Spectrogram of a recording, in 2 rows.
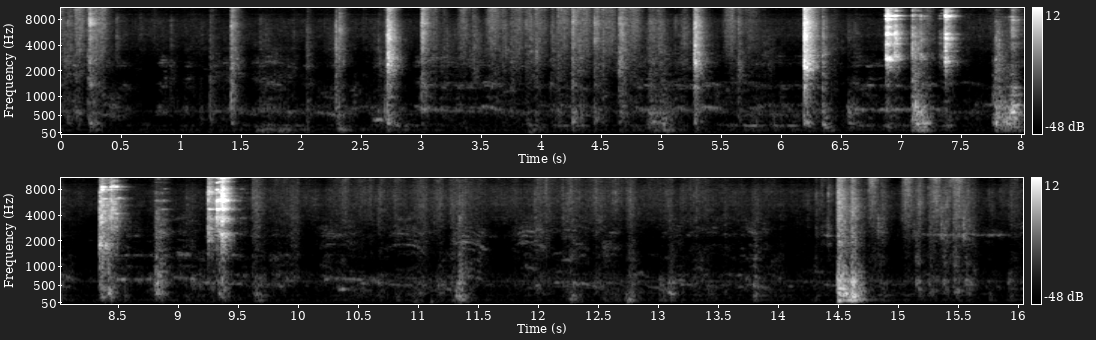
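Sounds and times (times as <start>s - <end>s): dishes and utensils clinking: 6.2s - 9.8s.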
